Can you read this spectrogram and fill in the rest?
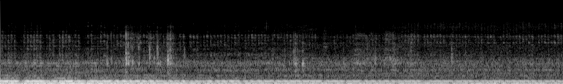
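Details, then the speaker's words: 1987 Suzuki Samurai warming up after fuel filter change: rough, uneven idle, lumpy exhaust beat with irregular stumbles, missing horribly; owner suspects catalytic converter; stalls at stops, floods, smokes black/bluish; front belt or pulley noise also heard. "now it's not sucking it in but it's also missing horrible"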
